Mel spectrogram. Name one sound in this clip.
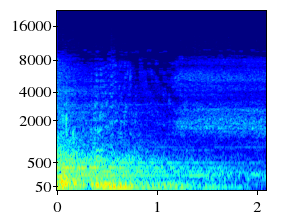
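A beast snarls with a deep growl.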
